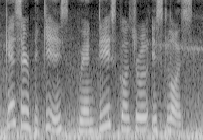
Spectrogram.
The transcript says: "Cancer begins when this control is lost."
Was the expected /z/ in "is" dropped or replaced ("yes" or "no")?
yes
